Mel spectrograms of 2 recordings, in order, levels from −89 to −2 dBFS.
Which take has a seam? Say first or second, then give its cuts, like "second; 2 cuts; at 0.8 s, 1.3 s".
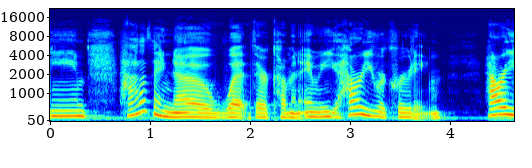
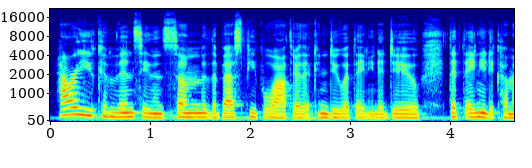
first; 1 cut; at 2.0 s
